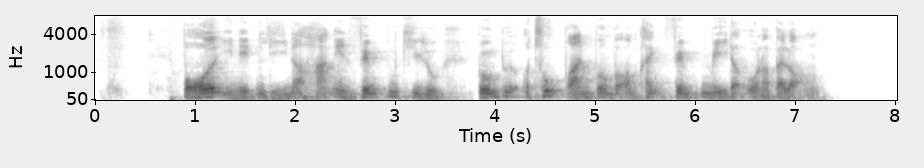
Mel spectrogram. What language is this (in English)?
Danish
